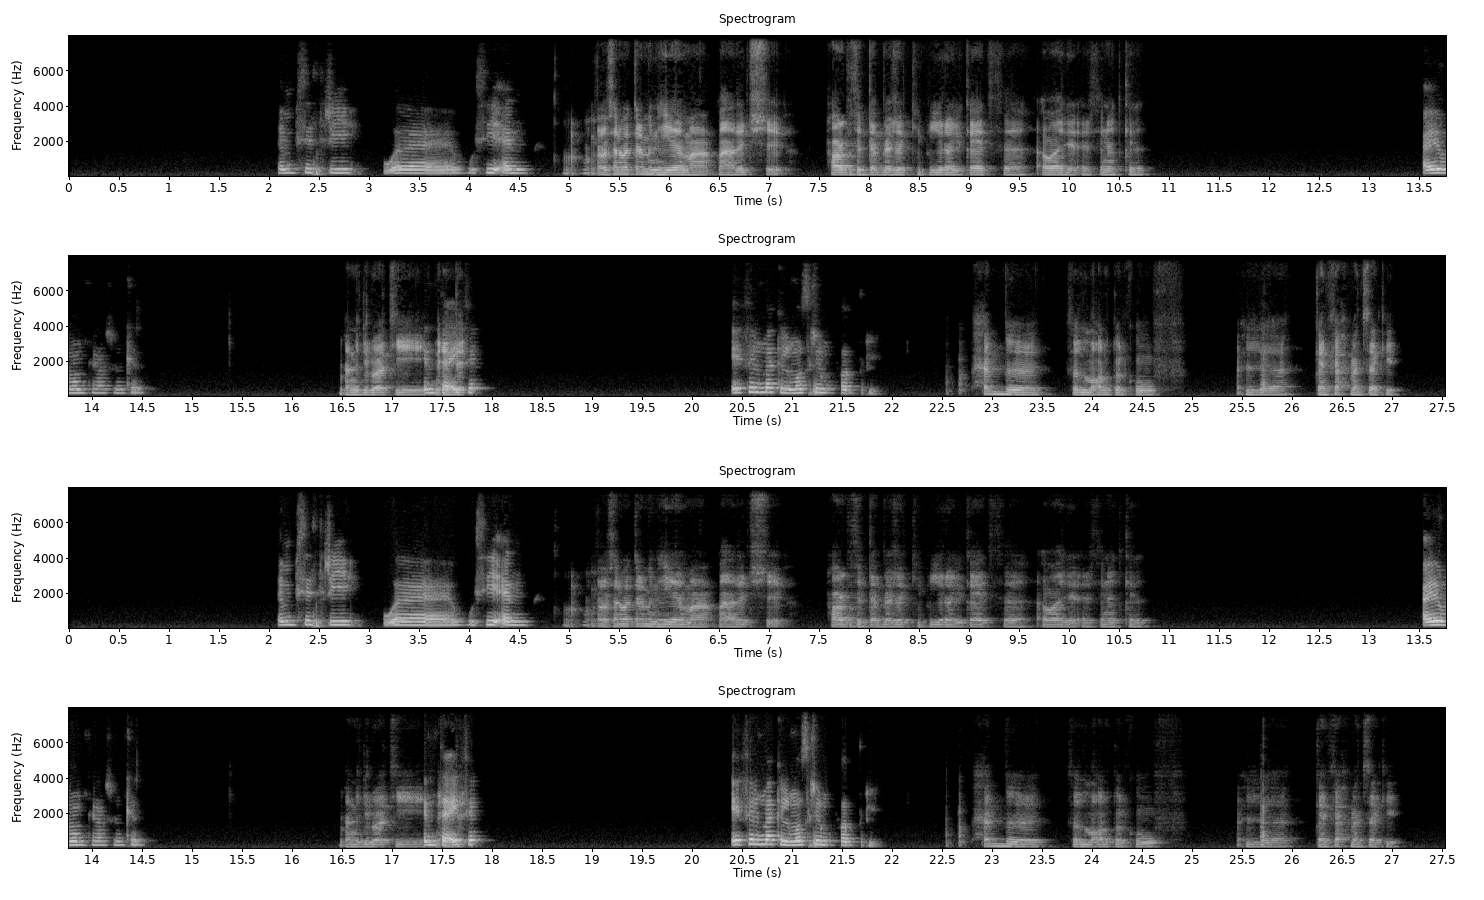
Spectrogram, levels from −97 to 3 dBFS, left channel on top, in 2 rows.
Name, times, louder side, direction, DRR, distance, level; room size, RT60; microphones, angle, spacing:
voice 1, 2.1-2.9 3.1-4.6 13.5-14.5 17.3-17.7 20.4-21.8, right 2 dB, 35° right, 0.5 m, -25 dB
voice 2, 4.9-7.2 7.6-10.8 16.5-17.7 22.8-24.7 25.4-27.0, left 5 dB, 40° left, 0.4 m, -32 dB
3.6 x 2.5 x 2.5 m
head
